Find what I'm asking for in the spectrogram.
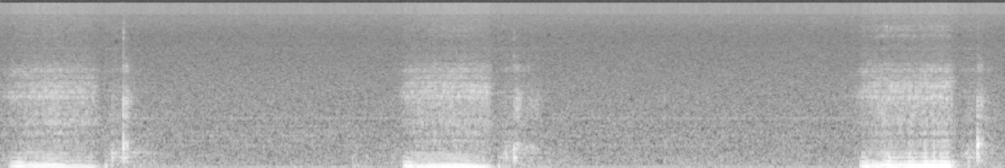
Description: Mac the dog snoring and bubbling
